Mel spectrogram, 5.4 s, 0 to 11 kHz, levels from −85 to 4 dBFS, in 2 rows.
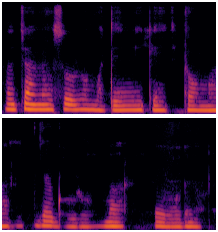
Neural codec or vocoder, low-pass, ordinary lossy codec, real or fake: codec, 32 kHz, 1.9 kbps, SNAC; 9.9 kHz; none; fake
